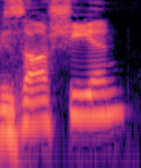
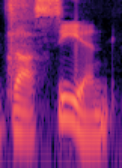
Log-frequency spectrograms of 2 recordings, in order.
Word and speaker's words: Zacian: Like Zacian, which I've been pronouncing wrong. I've been pronouncing it Zacian.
